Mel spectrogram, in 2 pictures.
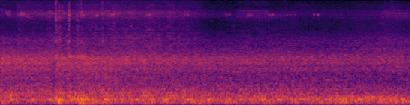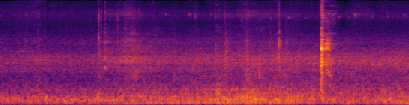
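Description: Car driving, heard from inside the cabin: a steady low rumble of engine and tyre noise that grows a little louder in the last few seconds, with one sharp click near the end.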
